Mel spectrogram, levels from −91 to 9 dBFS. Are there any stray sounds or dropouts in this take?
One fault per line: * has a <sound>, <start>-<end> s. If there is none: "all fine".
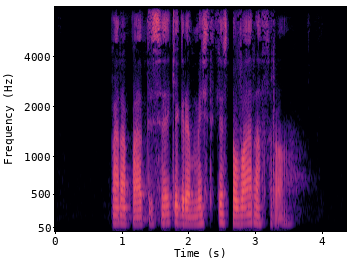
* has a dropout, 2.6-2.7 s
